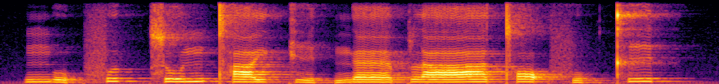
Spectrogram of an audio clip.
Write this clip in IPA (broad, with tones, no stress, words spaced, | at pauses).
ŋu˨˩ʔfɯ˦˥k̚su˦˥ntʰa˧j ki˨˩t̚ŋɛː˧plaː˦˥ tʰɔ˦˥ʔfu˨˩k̚tʰi˥˩t̚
